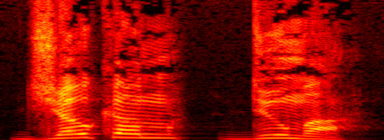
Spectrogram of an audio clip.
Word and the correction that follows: Jochem Douma: It's Jochem Douma, for those of you taking notes.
